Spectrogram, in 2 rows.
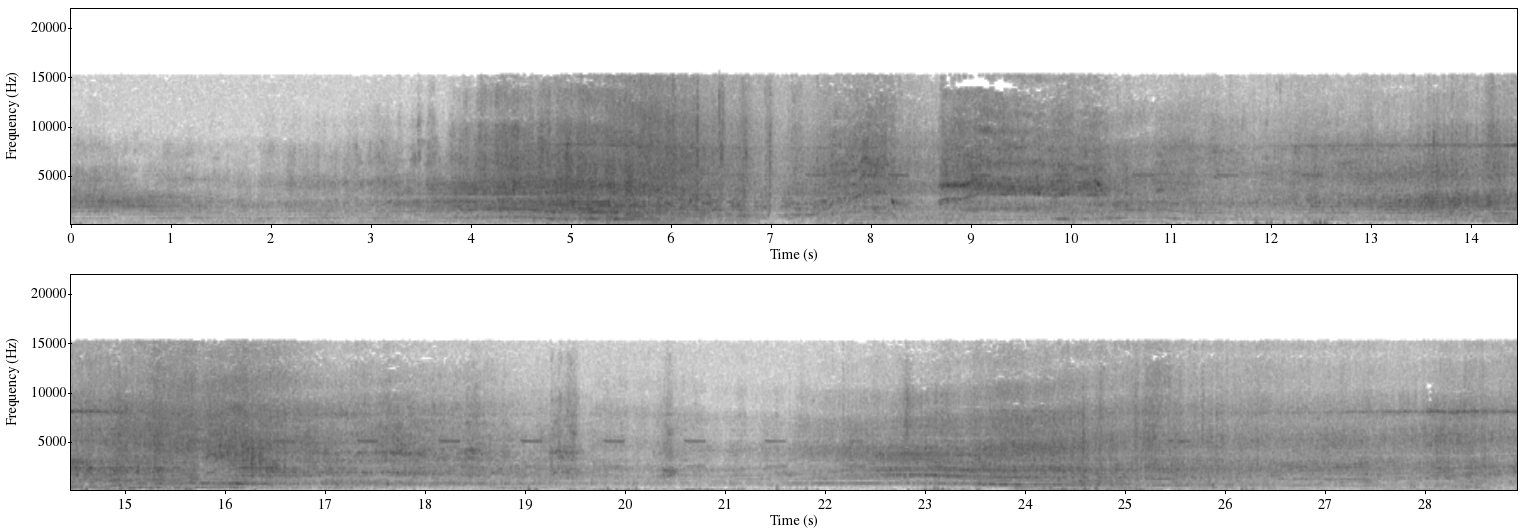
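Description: Brushless electric motors of RC catamaran speedboats whining at speed, the pitch dipping and rising with throttle and turns. The whine grows louder as the boats pass close, about 5, 16 and 24 seconds in.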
